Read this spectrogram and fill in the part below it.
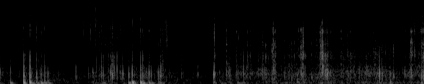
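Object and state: Leather pencil case, scratched.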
